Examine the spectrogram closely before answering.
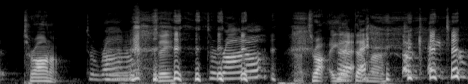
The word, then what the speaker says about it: Toronto: Pourquoi faut pas prononcer le deuxième T. Toronto. Toronto. Toronto. Exactement. OK, Toronto. Pas Toronto.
